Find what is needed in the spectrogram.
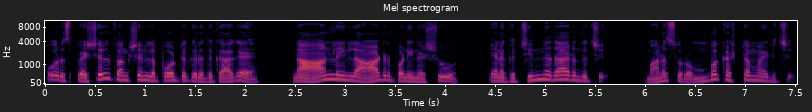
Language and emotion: Tamil, sad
